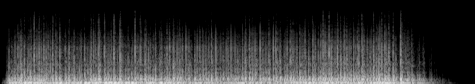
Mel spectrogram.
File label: plastic tub box large drag slide pebbled concrete ground; foley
